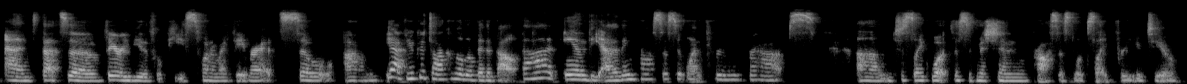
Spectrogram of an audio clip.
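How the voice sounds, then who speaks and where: A woman's voice: fairly low pitch, normal speed, a bit bright, rough recording. A woman hosting an informal event, speaking casually and off the cuff with hesitant, loosely phrased sentences. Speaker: event facilitator and host. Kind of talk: casual unscripted hosting of a literary launch.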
